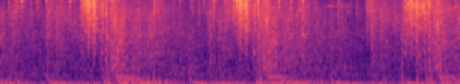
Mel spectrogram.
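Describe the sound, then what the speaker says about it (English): Rapid gunfire and explosive booms from a Fortnite match, with dense repeated bursts and thumps running continuously and loud throughout. "Yeah, I'm shooting him."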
